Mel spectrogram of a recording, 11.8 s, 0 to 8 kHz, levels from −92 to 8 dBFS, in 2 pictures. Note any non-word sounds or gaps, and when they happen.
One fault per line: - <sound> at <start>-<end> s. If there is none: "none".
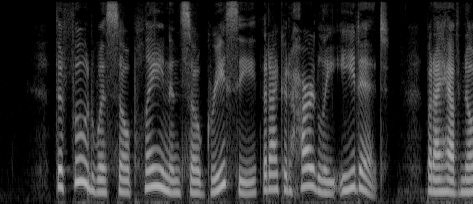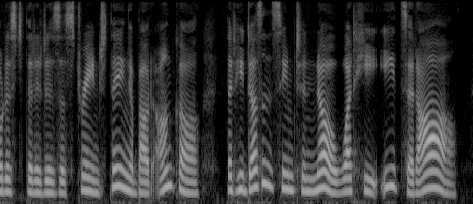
none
